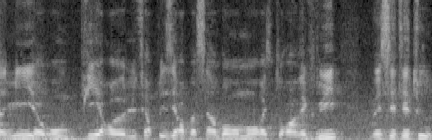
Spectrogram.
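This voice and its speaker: Over noticeable background noise, a man talks at a fairly quick pace in a fairly high pitch, his intonation monotone and flat. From Bordeaux, France. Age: 30s. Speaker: interviewer, online entrepreneur. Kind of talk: interview. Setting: outdoors by a lake. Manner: hesitant, many fillers.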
